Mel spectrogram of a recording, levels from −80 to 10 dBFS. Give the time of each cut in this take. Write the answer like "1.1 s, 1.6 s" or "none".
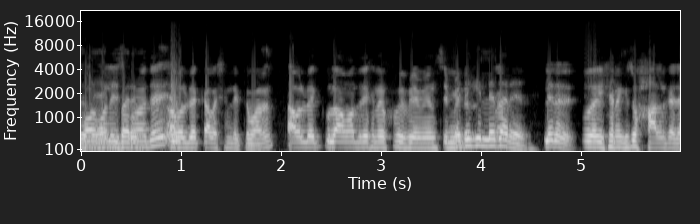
0.9 s, 5.1 s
